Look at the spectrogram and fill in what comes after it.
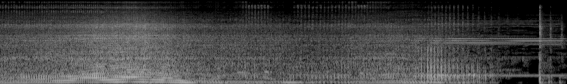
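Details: Honda Shine 125 BS6 with a cold hard start, started by the manual-choke method and being warmed up. Clean throttle blips climb and fall smoothly, then the revs settle and it shuts off: normal revving during warm-up.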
